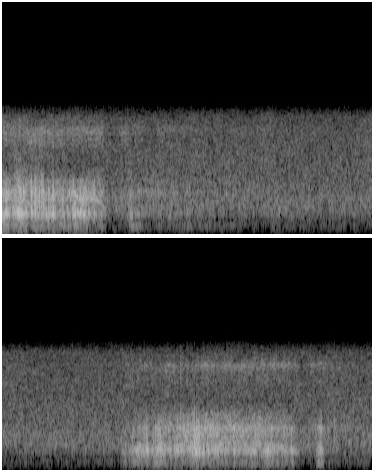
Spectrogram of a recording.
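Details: Old female Border Collie sleeping: two soft, rough breathing sounds about five seconds apart with quiet pauses between; gentle snoring.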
